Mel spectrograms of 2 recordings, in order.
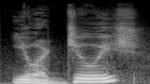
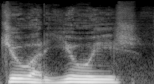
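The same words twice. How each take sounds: First: It is said with native English consonants. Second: It is said with a Spanish-speaker's consonant. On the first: This is what the speaker intends to say. The speaker calls it right. "en lugar de decir" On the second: A Spanish speaker confuses the two sounds. The speaker calls it wrong. "un mexicano intenta hablar inglés"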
